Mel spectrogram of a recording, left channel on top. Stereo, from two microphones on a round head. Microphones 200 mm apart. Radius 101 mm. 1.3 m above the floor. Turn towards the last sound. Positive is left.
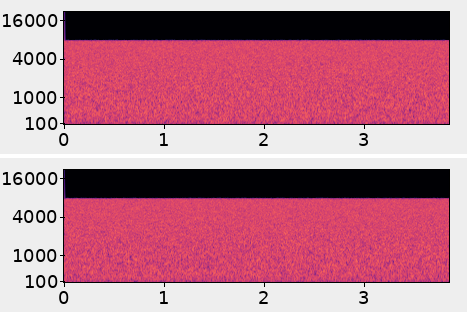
No sound to turn to.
